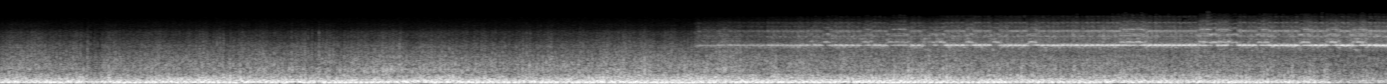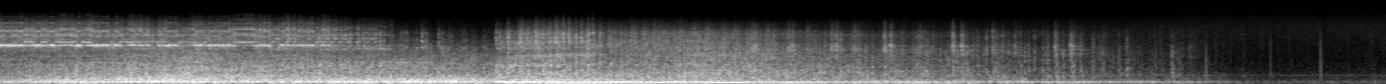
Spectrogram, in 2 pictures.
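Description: Twin engines of a Vickers Wellington bomber running with a steady low drone, which fades away near the end. A high, steady whine lies over it for about ten seconds in the middle.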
